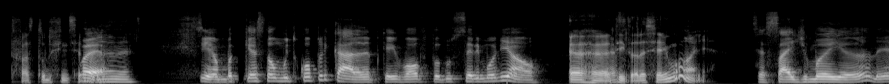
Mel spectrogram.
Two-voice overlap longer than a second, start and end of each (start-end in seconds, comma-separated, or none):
none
